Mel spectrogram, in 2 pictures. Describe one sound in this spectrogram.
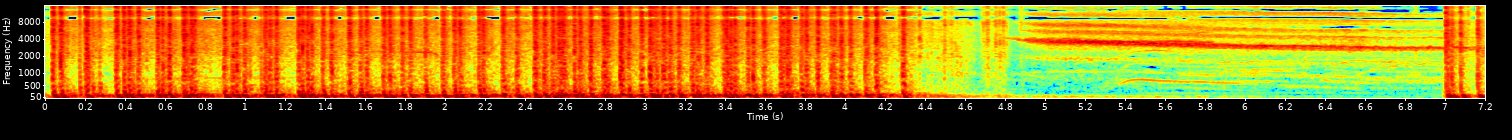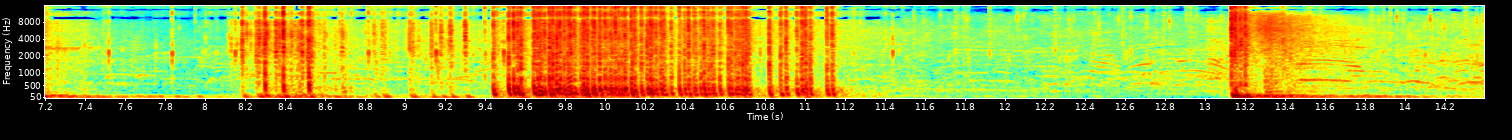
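Fireworks explode with deep booms.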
